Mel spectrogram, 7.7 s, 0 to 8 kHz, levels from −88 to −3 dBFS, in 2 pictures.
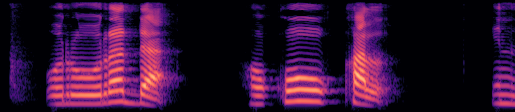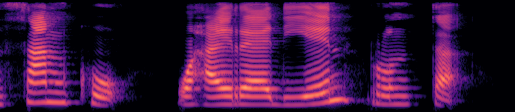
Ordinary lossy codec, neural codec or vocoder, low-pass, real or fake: none; none; 7.2 kHz; real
